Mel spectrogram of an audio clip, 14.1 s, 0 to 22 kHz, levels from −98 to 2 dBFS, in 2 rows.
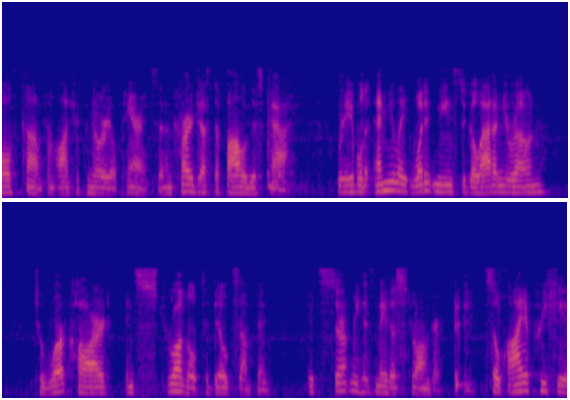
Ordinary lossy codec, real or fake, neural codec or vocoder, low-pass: MP3, 32 kbps; fake; codec, 24 kHz, 3 kbps, HILCodec; 5.4 kHz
